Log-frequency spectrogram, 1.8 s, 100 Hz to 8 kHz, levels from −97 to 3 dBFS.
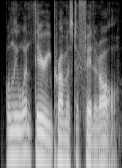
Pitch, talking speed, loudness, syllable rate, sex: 115 Hz, 260 wpm, -17 LUFS, 7.9 syllables/s, male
